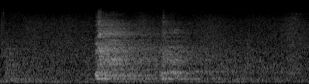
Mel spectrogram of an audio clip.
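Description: A man briefly sings a low phrase.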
